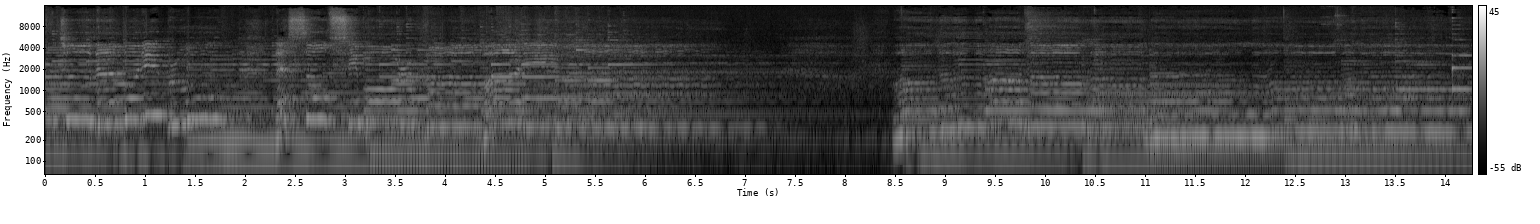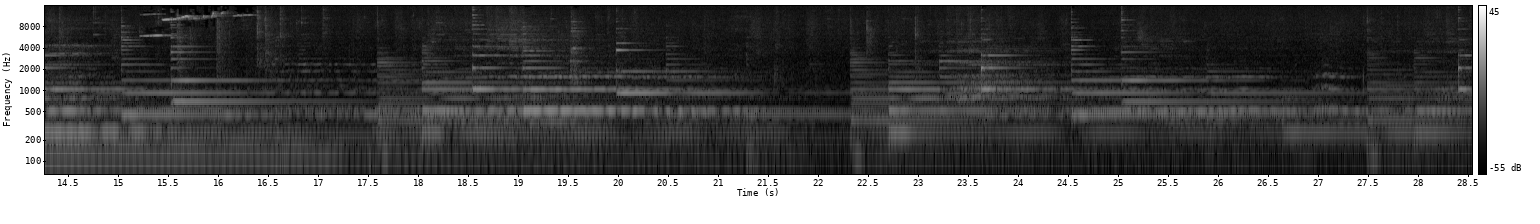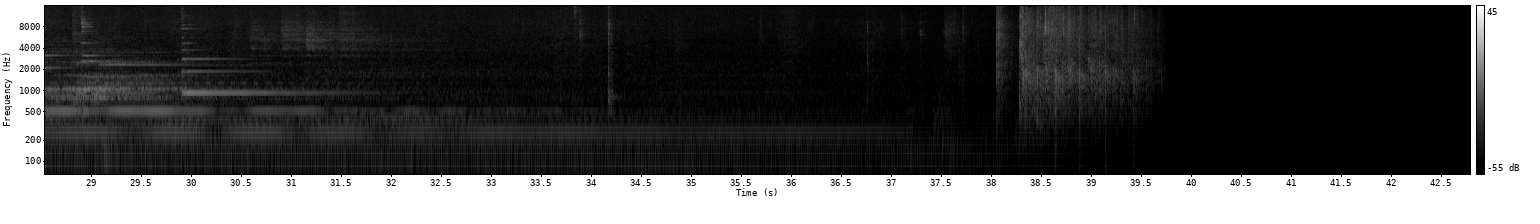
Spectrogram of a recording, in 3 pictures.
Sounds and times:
Harp: 0.0 - 34.0.

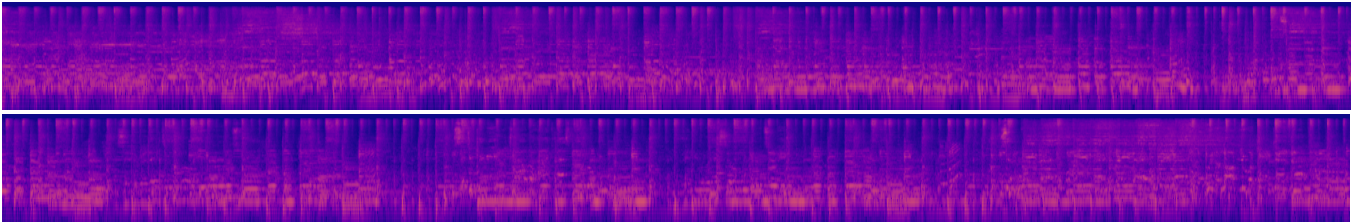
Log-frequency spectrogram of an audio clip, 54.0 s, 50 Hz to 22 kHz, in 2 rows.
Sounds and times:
Blues: 0.0 - 53.9
Singing: 29.1 - 32.4, 35.8 - 39.0, 46.8 - 53.9.

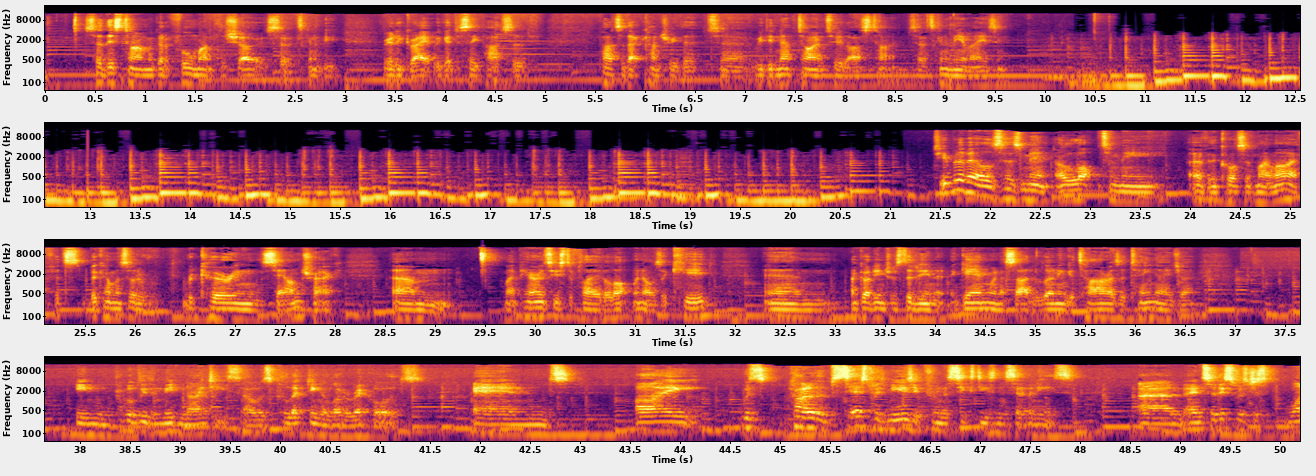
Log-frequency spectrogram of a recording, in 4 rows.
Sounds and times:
Music: 0.0 - 50.2
Speech: 0.3 - 4.9, 5.6 - 9.6, 21.4 - 36.6, 38.0 - 43.0, 43.6 - 50.2.

